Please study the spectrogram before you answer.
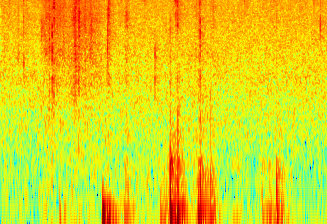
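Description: Fingertips press and roll a small, thick candle of rolled honeycomb-textured beeswax sheet, with solid layers and a cotton wick, against a paper-covered table. About five soft, sticky clicks rise out of quiet background hiss. The clicks are low and dull, each ending almost at once.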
